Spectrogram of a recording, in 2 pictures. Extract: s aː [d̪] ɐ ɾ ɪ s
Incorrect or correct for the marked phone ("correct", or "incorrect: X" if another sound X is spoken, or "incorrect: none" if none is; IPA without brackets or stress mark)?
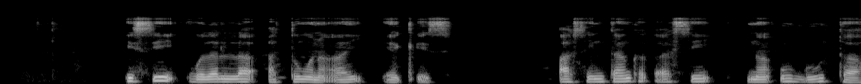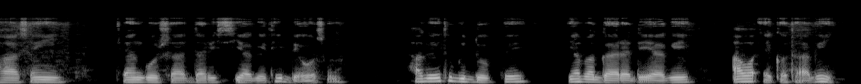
correct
